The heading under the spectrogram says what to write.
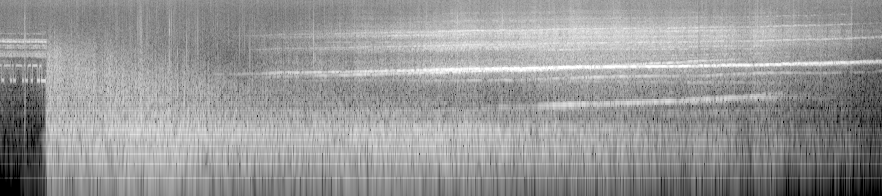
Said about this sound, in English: Yes, that's a spaceship taking off. I'll be in one of them soon, like a modern dragon with a roar and a hiss and a tail stretching from Earth to sky and way beyond.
